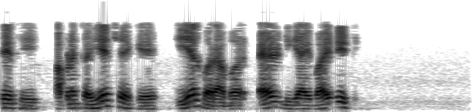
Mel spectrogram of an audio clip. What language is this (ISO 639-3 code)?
guj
